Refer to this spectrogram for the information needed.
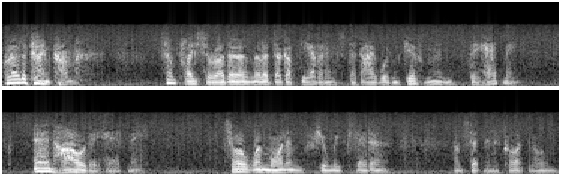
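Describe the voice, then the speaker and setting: A man's voice: fairly low pitch, measured pace, fairly bright tone. An actor playing a haunted, nervy small-time crook who talks in plain, ungrammatical tough-guy slang, in 1940s radio drama. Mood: haunted recounting. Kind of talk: 1940s radio drama acting, first-person narration. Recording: muffled, noisy 1940s radio recording.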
